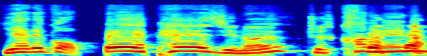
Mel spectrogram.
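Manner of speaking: very high, polite, professional phone voice. Retelling a call to a shop, the speaker imitates the assistant's professional phone voice. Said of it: "This is her professional voice".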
